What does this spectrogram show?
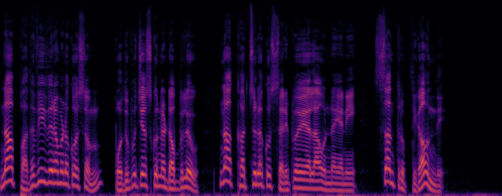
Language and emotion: Telugu, happy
